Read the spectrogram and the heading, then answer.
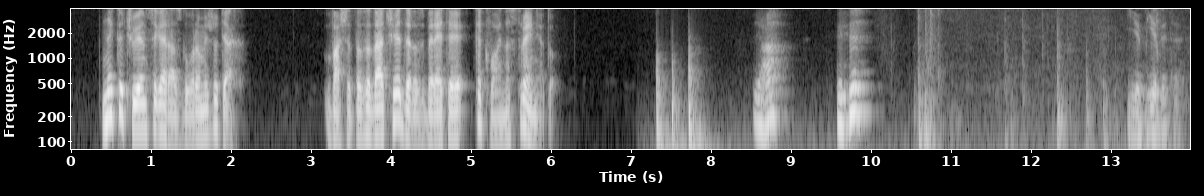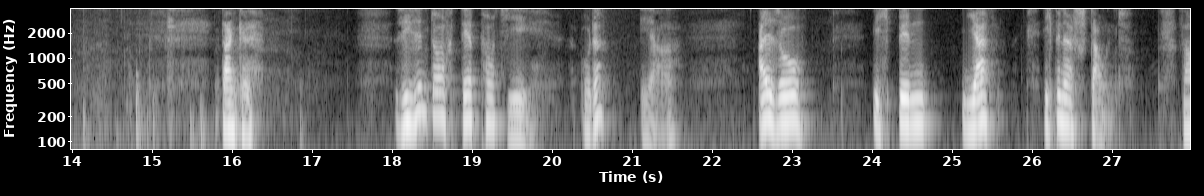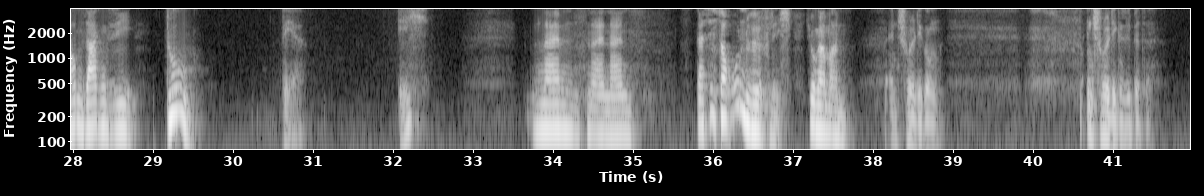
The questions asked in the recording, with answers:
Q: Вашата задача е да разберете какво е настроението.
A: атмосферата не е особено сърдечна, нали?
